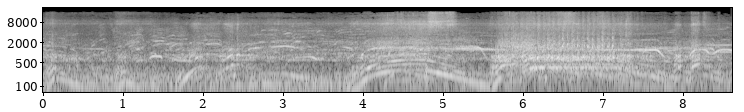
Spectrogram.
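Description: Sport motorcycles revving in short blips, the engine pitch rising and falling, over a crowd's chatter and shouting. The sound grows louder and noisier after the middle.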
